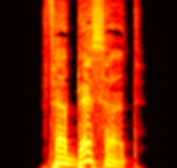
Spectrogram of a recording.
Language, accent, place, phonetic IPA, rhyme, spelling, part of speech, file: German, Germany, Berlin, [fɛɐ̯ˈbɛsɐt], -ɛsɐt, verbessert, verb, De-verbessert.ogg
- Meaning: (verb) past participle of verbessern; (adjective) improved; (verb) inflection of verbessern: 1. third-person singular present 2. second-person plural present 3. plural imperative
